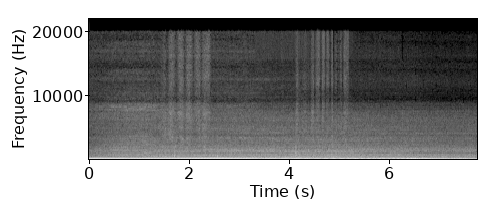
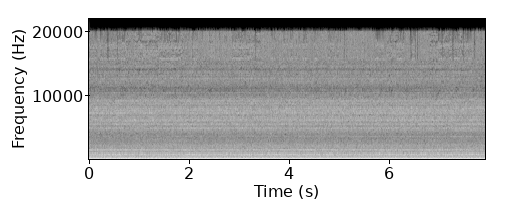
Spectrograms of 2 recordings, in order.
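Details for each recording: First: Ford Bronco under restoration, first start after sitting a long while, fresh gas with B12 added: deep even rumble settling into a steady idle with no lifter tap, ticks or stumbles; normal idle. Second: Ford Bronco after radiator hose and fuel line work, warming up: steady fast idle with constant deep drone and no dips; the elevated cold idle came down on its own but still seems a little high.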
